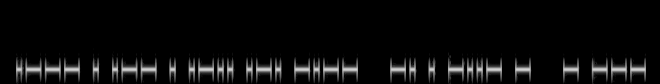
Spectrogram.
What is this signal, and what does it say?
Morse code, heard as a keyed tone, about 25 wpm, 700 Hz. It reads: JEWELRY NEXT TO
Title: Pangram Challenge v2 - 25wpm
